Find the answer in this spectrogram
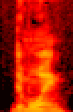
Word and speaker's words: Des Moines: Des Moines, S is silent.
